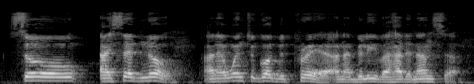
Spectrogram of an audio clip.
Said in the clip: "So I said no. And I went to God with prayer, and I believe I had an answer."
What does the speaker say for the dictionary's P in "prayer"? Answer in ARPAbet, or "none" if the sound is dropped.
P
